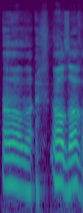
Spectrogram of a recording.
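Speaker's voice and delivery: ordinary delivery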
